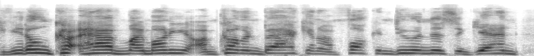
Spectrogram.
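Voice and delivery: high strained demand; retold demand. Worker demanding his pay at the boss's house, high. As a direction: bark for your money. Threatening after firing shots.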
